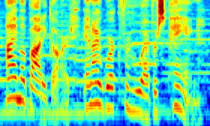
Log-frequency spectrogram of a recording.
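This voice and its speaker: An actress voicing a tough female mercenary bodyguard who is blunt and casual but soft at heart, in a game cutscene. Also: medium pitch, animated, normal speed, over music, lightly acted. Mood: brisk. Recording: game score softly behind.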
